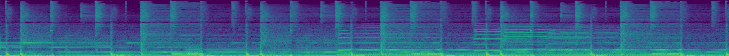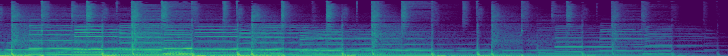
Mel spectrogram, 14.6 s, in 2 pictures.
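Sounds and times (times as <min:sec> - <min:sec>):
saxophone melody lounge music: 0:00.0 - 0:14.5.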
